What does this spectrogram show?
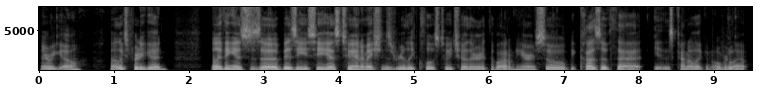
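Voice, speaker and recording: A man with a creaky, gravelly voice hosts an informal tutorial stream. He thinks aloud, explaining step by step in a casual way. The sound is dry and close. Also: medium pitch, fast, a little mellow, no echo. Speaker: livestream host, game developer tutor. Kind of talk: casual live software tutorial.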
